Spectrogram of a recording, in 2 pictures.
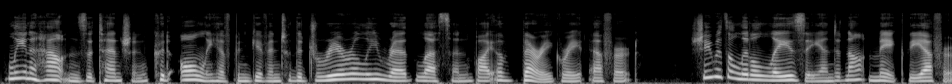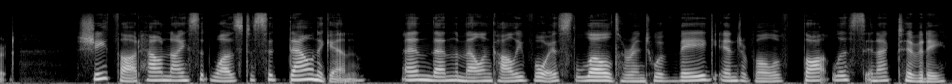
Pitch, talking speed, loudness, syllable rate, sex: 180 Hz, 165 wpm, -18 LUFS, 4.8 syllables/s, female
